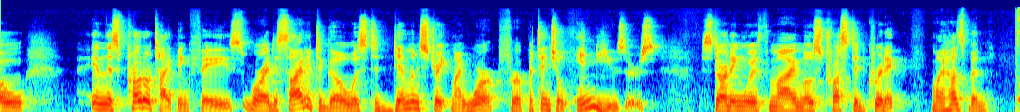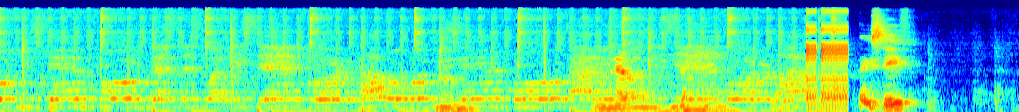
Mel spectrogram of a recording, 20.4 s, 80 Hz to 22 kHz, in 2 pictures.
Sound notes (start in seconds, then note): 18.2 buzzer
